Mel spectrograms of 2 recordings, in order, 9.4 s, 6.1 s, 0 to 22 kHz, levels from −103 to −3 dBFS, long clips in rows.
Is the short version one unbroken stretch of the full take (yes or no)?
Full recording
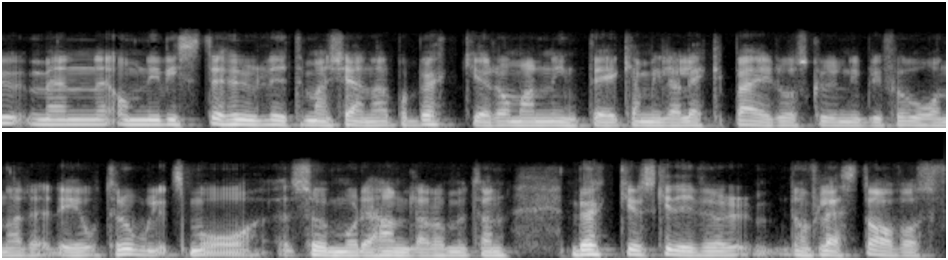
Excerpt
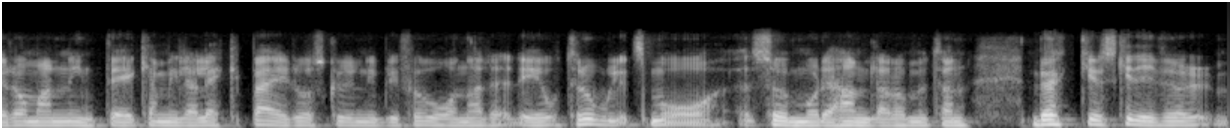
yes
